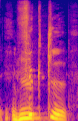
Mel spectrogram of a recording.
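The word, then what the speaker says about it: Phygtl: Fügtel. – Es heißt P-P-H-Y-G-T-L. Fügtel.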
